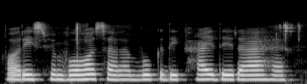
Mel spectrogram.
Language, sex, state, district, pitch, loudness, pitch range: Hindi, female, Jharkhand, Palamu, 225 Hz, -13 LUFS, 220-230 Hz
